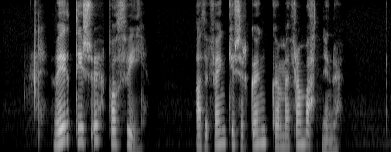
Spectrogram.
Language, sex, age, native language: Icelandic, female, 40-49, Icelandic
